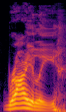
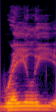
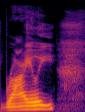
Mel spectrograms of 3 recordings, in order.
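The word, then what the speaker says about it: Reiley: that was held yesterday um a singer named Riley and I've confirmed that is the pronunciation it's not Rayleigh it's Riley um with the song Breaking My Heart um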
